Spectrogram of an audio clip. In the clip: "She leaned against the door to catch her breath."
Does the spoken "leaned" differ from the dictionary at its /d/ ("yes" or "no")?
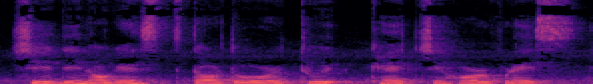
yes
